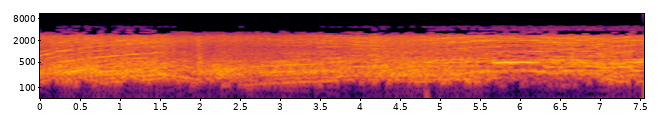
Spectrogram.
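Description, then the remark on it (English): A car engine roars steadily, its sustained motor noise filling the scene with a continuous rush as the car speeds along without pause, following the Hornet. “Get going, Cassidy. Step on it. Don't let him out of your sight.”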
